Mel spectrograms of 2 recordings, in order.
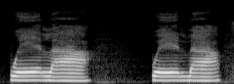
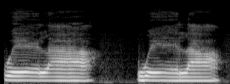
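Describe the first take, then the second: First: ویلا in Thai, both vowels long; Thai word demo. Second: ویلا held long on both vowels; long Thai pronunciation. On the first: Teacher models ویلا for students. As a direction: stretch ویلا's vowels. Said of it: "به معنای وقت یا زمانه". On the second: Teacher repeats ویلا long for students. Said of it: "باید طولانی تلفظ بشه". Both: Shown as a demonstration.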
